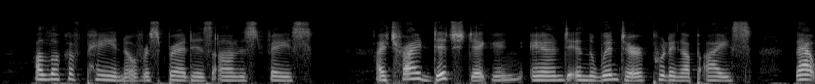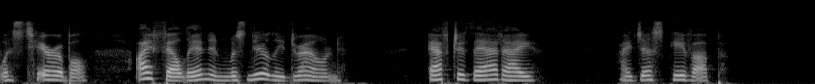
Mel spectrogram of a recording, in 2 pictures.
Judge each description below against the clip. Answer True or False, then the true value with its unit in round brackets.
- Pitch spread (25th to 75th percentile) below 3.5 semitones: True (2.7 semitones)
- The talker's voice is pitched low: False (195 Hz)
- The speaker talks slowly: True (125 wpm)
